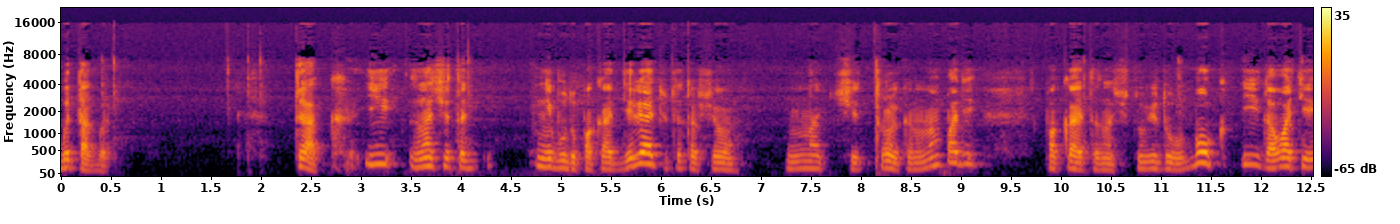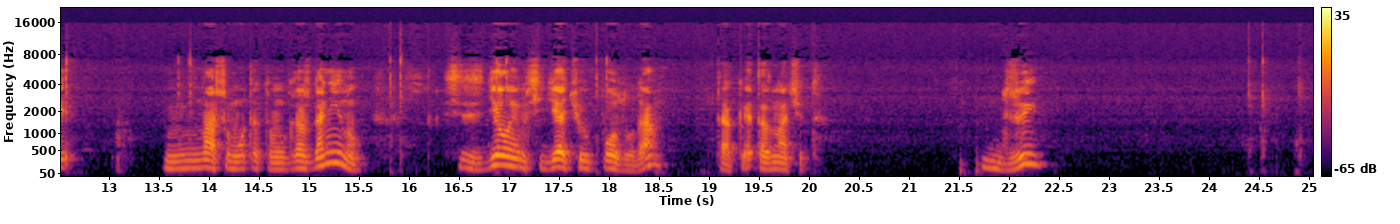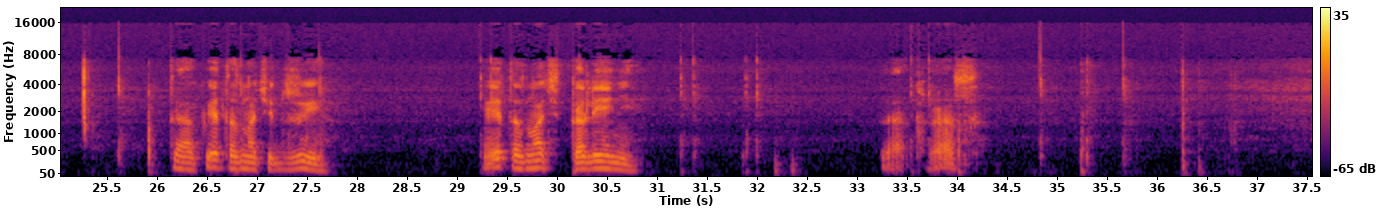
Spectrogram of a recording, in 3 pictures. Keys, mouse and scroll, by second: 0.6 click, 1.9 click, 4.0 click, 8.2 KP_3, 10.4 click, 12.5 click, 13.9 click, 15.9-17.1 drag, 17.9 click, 21.7 g, 25.0 middle click, 26.9-27.9 middle drag, 29.3 click, 31.2 g, 31.9 click, 33.9 g, 34.2-34.9 middle drag, 35.4 scroll up 1, 35.5 middle click, 36.7 KP_3.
